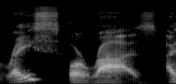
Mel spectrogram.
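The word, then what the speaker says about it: Ra's: Race or Raz? I say re. It's supposed to be pronounced re.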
